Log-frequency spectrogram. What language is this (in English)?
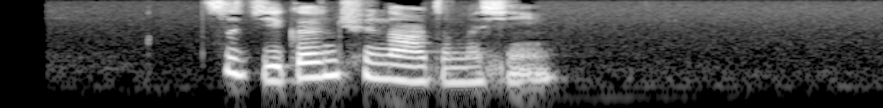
Chinese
